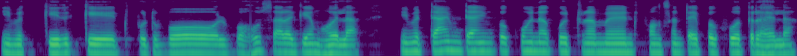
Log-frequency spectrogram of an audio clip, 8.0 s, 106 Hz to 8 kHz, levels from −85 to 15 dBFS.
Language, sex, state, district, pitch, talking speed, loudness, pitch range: Bhojpuri, male, Bihar, Saran, 140 Hz, 150 wpm, -24 LUFS, 135-150 Hz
